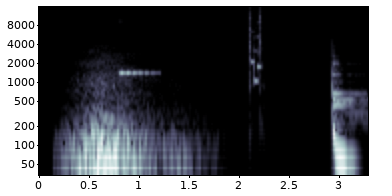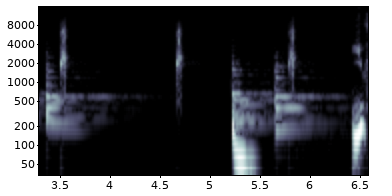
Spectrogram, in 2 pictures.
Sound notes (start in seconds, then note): 0.2 air whooshing; 0.8 computer beeps; 3.1 light music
